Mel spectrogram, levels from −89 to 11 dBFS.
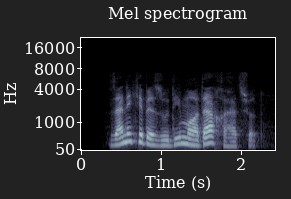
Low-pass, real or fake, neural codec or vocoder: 7.2 kHz; real; none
